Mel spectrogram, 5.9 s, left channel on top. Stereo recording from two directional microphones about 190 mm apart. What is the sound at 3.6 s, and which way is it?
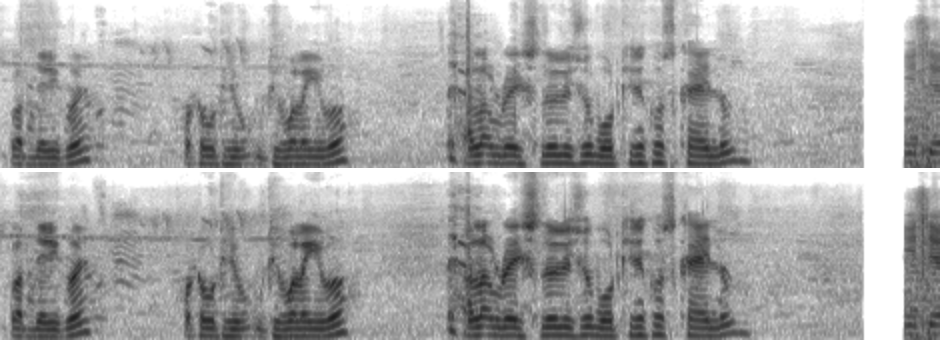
Speech, 20° left (ahead or behind).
